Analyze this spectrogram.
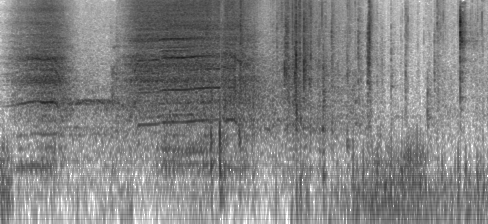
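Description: Chainsaw running at high revs with a steady whine for about three and a half seconds, broken briefly near two seconds. After that come many sharp cracks and snaps of wood as cut limbs break away and fall through the branches.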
